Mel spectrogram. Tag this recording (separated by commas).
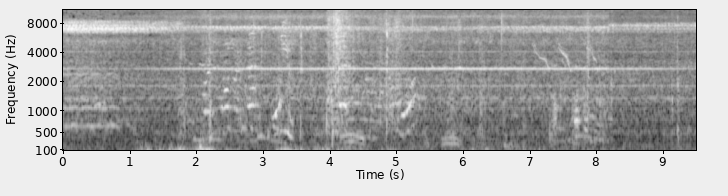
footsteps, Speech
